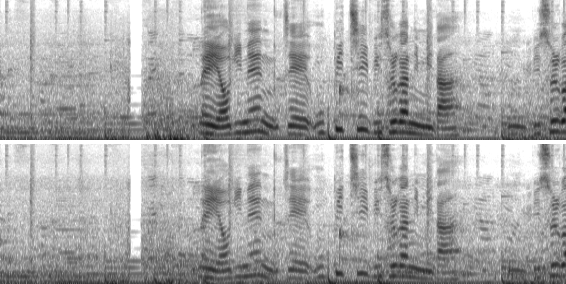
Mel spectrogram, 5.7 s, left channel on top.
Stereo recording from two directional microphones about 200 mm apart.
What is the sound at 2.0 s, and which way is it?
Speech, 35° left (ahead or behind).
